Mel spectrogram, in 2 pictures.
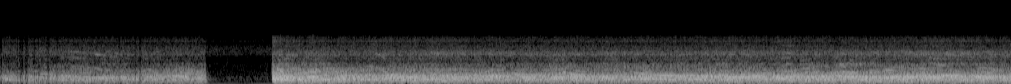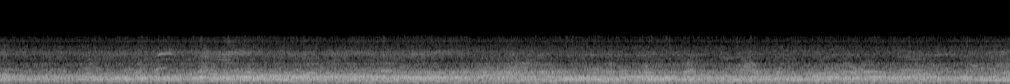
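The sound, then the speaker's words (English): A loud, steady mechanical roar of an army helicopter's engine and rotors as it lands at an Air Force base, continuous throughout apart from one brief cut near the start, with no voices. “An army helicopter has just landed, making a great deal of noise”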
